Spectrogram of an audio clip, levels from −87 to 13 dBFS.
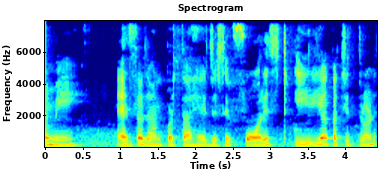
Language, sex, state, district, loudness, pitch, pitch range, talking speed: Hindi, female, Uttar Pradesh, Muzaffarnagar, -20 LUFS, 175 Hz, 170-190 Hz, 150 wpm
